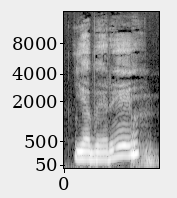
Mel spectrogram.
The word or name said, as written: yavere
